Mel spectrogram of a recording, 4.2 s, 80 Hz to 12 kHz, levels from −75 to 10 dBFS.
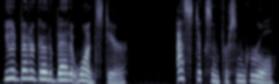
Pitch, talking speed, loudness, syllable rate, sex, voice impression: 235 Hz, 200 wpm, -18 LUFS, 4.7 syllables/s, female, feminine, adult-like, tensed, powerful, bright, soft, slightly cute, friendly, reassuring, elegant, lively, kind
